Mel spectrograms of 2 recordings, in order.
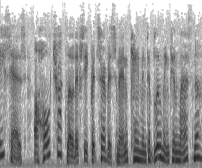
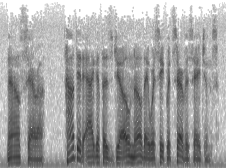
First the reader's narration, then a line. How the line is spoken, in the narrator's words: He asked calmly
